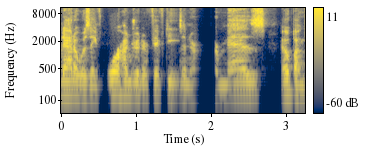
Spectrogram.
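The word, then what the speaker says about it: Hermès: I I think it's I think it's Hermes I thought it was Hermes I don't think you pronounced the h okay well anyway so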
